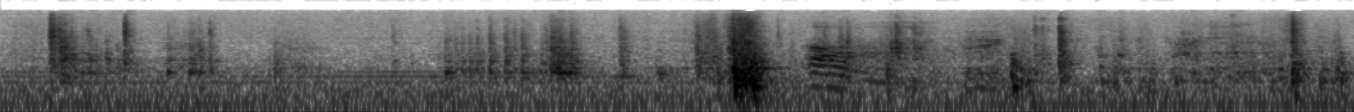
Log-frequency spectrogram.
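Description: Small knocks and clatter of things handled on a desk in a small room. A loud sudden noise comes about halfway through, followed by a man's voice making sounds without clear words.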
